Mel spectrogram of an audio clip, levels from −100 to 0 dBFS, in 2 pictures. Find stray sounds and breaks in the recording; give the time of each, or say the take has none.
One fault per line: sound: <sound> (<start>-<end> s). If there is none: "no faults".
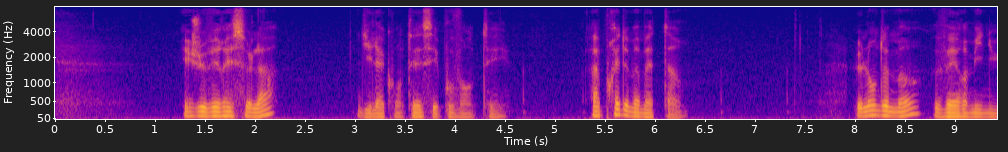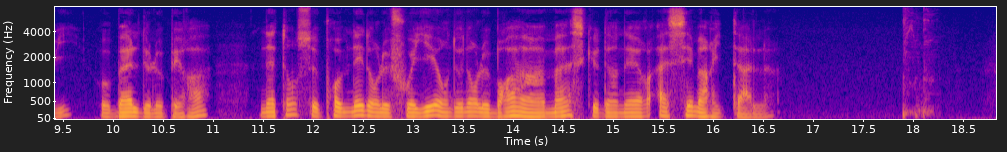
sound: thud (17.9-18.3 s)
